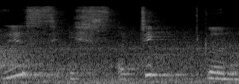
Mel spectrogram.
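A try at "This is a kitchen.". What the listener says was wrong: The chicken or the kitchen? Yeah, the kitchen.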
